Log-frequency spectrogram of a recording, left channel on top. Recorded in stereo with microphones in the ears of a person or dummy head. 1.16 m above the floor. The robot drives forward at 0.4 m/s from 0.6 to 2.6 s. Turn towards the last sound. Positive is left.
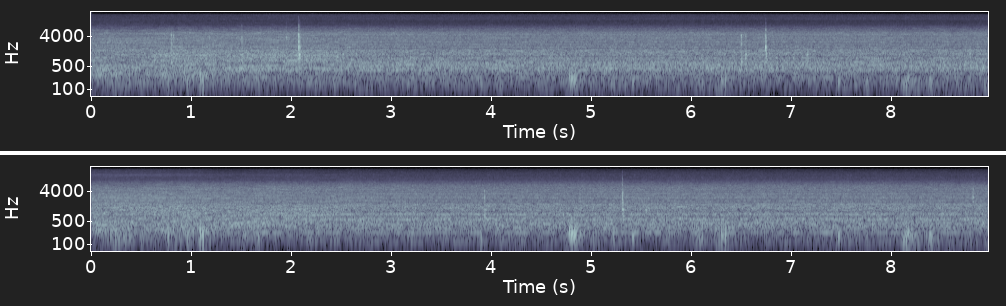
turn(degrees=-15)  # may be behind; listen again after turning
